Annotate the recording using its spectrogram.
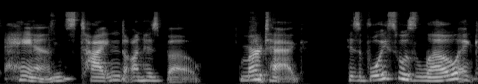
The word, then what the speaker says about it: Murtagh: Also, I looked in the pronunciation guide. It's the Murtagh.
